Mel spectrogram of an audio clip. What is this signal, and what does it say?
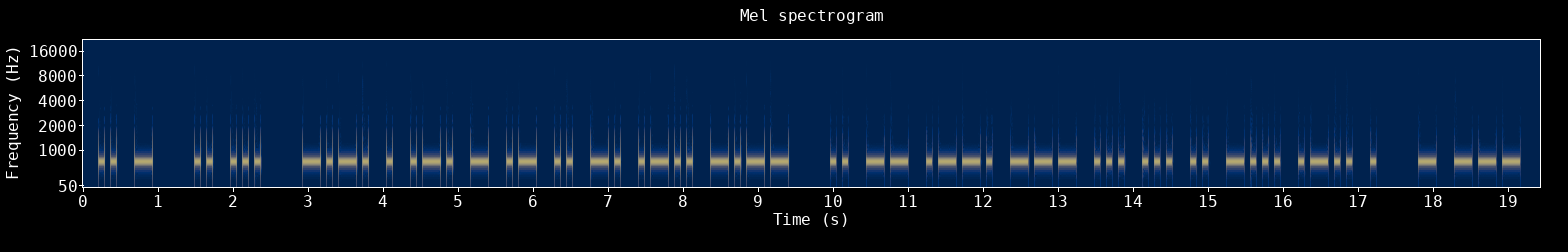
Morse code, heard as a keyed tone, about 15 wpm, 700 Hz. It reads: IT IS CERTAINLY IMPOSSIBLE TO
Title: Sentences from Top 1100 Words 15wpm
